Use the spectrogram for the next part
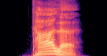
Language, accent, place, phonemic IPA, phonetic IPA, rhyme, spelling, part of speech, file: German, Germany, Berlin, /ˈtaːlə/, [ˈtʰaːlə], -aːlə, Tale, noun, De-Tale.ogg
- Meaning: dative singular of Tal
